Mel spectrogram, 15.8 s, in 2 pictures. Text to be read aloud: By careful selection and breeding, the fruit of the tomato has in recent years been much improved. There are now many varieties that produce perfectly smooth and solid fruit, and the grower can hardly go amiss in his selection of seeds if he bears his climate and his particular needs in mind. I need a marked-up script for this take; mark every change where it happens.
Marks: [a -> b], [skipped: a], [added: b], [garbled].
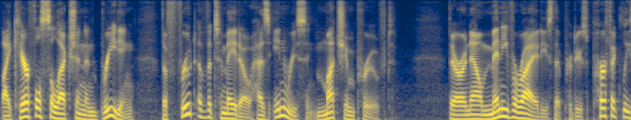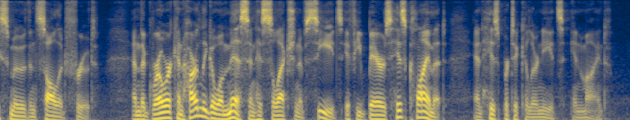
By careful selection and breeding, the fruit of the tomato has in recent [skipped: years been] much improved. There are now many varieties that produce perfectly smooth and solid fruit, and the grower can hardly go amiss in his selection of seeds if he bears his climate and his particular needs in mind.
